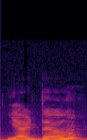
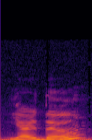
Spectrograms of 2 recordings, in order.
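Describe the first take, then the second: Both takes have the same delivery.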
